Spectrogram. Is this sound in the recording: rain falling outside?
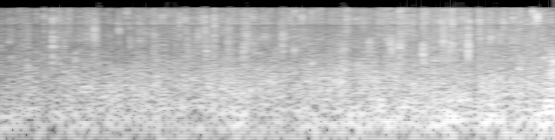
yes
